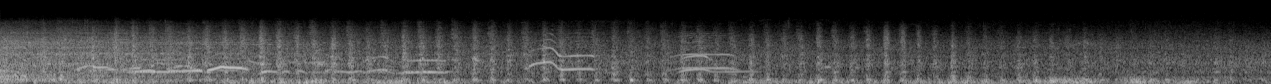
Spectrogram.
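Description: DB class 23 steam locomotive hauling a train of passenger coaches past and away, with a fast regular beat that fades as the train recedes. Wavering squeals come and go in the first half.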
